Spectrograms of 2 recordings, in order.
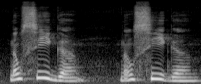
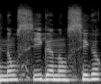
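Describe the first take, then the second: First: The two phrases are separated by a pause. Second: The two phrases run together without a pause. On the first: The speaker calls it wrong. "Em vez de ler" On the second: The speaker calls it right. "como um bloco único"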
